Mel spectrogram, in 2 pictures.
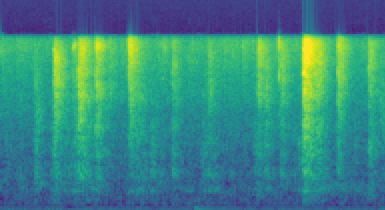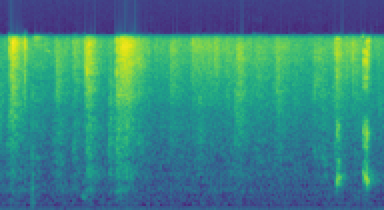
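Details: Five-week-old Samoyed puppies with their mother, giving short, sharp, high yips and squeaks in quick irregular bursts, several per second, with brief pauses between clusters.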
